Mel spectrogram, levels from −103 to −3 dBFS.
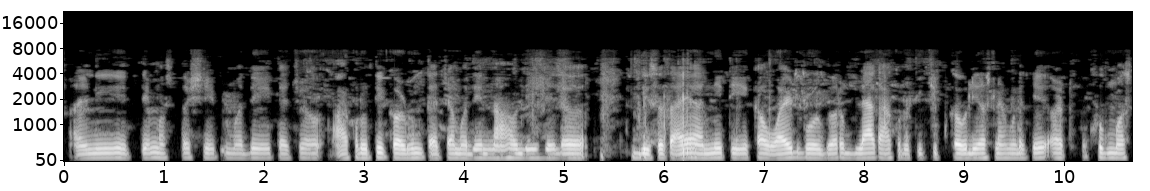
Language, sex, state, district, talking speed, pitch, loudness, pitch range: Marathi, male, Maharashtra, Nagpur, 165 wpm, 115 Hz, -18 LUFS, 115-120 Hz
